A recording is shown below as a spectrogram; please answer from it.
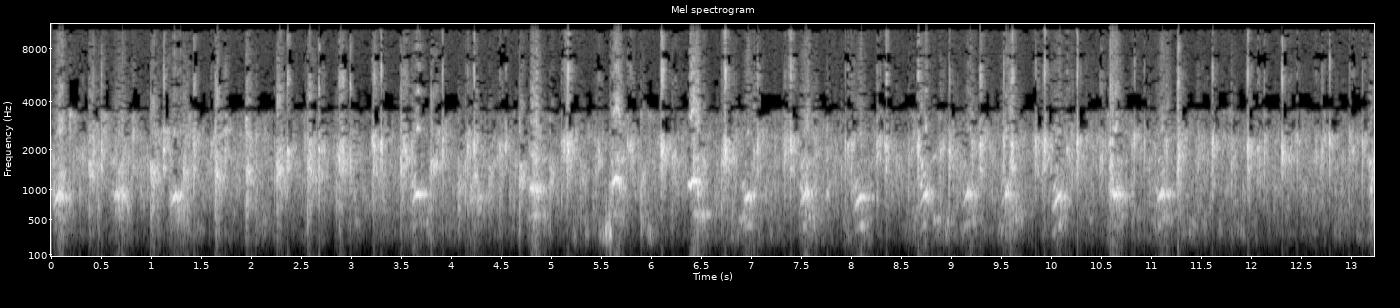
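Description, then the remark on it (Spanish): An audience breaks into sustained, loud applause for a work team of women who care for older adults in the community. Many hands clap in a dense, steady patter that holds evenly for the whole stretch, with a few scattered voices faintly mixed in. “Y un fuerte aplauso para todas estas personas.”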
